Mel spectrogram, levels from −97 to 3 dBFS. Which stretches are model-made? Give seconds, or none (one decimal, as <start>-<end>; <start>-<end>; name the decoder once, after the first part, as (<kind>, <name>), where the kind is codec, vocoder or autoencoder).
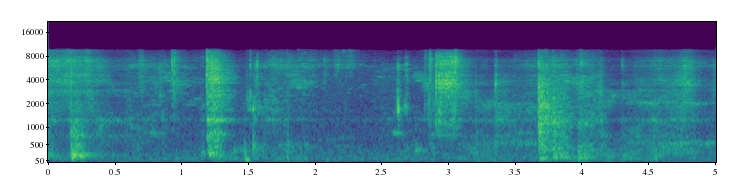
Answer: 0.0-0.6 (codec, SNAC); 3.1-3.5; 4.1-5.0

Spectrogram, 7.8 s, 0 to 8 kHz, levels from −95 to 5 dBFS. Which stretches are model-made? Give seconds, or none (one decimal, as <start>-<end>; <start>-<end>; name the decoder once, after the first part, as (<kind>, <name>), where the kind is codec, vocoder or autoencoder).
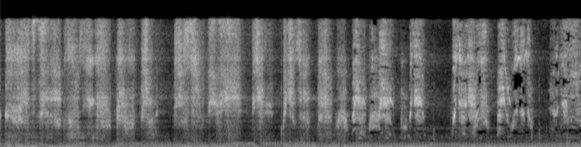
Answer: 0.0-4.7 (codec, SNAC)

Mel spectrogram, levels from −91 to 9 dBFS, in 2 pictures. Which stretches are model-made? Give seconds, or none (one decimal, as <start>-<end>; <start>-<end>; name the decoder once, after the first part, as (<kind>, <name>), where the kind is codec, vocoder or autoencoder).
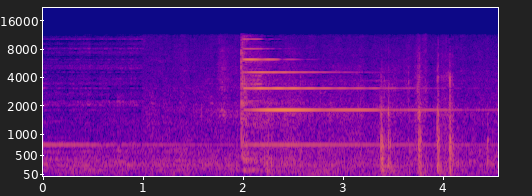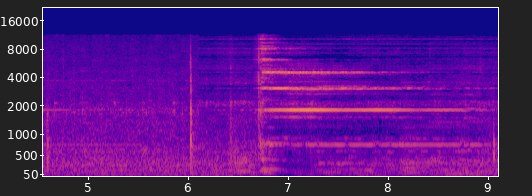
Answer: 0.0-1.0 (codec, SNAC); 6.1-9.1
